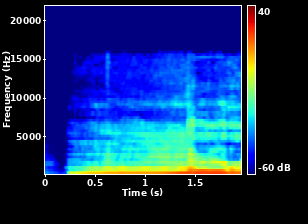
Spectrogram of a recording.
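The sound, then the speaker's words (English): A person does a single drawn-out imitation of a cow's moo, loud, rising steadily in pitch before breaking upward and dropping near the end. “That was the cow watching the guy get shot. Bad impression, but you get it.”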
